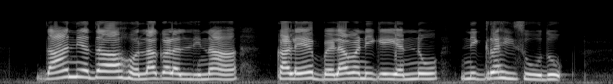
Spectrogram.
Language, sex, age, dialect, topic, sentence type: Kannada, female, 60-100, Coastal/Dakshin, agriculture, statement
